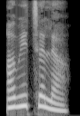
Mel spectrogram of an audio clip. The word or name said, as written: ಅವಿಚಲ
